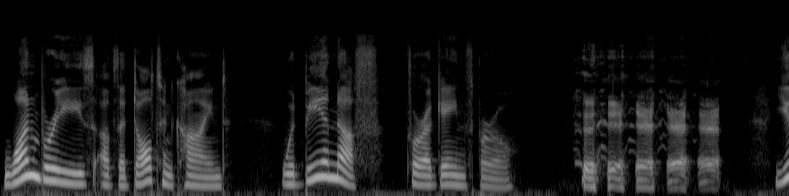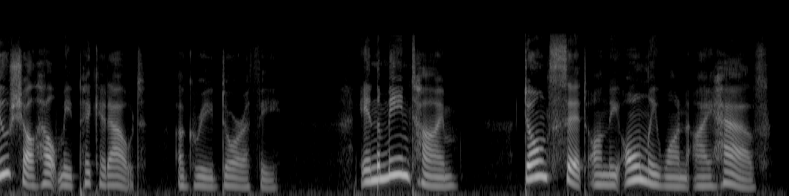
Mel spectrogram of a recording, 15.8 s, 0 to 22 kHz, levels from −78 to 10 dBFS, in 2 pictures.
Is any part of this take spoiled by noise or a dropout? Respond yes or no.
yes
